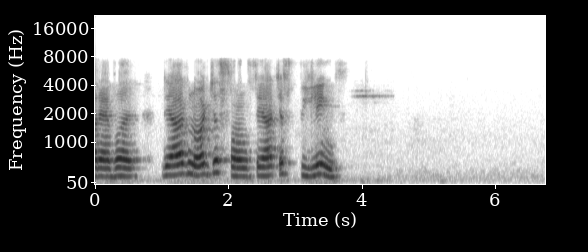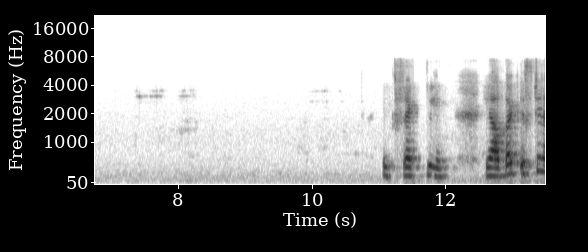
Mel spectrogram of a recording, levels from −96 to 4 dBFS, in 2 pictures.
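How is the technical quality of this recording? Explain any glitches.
One glitch stands out in this speech recording, carried over a Speex-coded link. At 11.51 to 11.55 s there is VoIP packet loss concealed by the speech codec. About 20 ms of audio never arrived, so the decoder extended the preceding sound at falling gain, producing a brief buzzy or noisy, smeared fade before recovering.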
